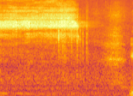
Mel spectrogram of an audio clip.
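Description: A felt-tip marker drawn in one quick stroke up a sheet of flip-chart paper, a high hiss lasting about a second.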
